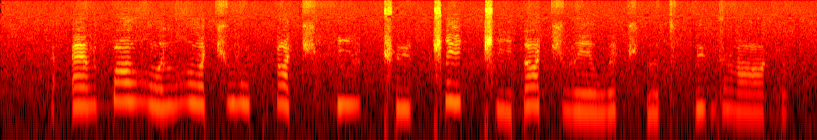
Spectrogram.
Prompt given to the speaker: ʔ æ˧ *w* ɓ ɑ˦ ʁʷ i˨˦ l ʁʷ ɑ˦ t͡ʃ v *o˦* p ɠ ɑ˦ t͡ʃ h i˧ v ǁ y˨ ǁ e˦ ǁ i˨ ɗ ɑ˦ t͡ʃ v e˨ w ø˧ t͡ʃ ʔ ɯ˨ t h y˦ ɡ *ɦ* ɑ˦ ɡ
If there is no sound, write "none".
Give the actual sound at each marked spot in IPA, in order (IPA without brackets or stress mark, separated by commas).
v, o˦, ɦ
